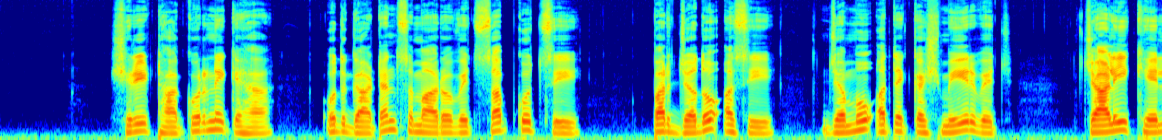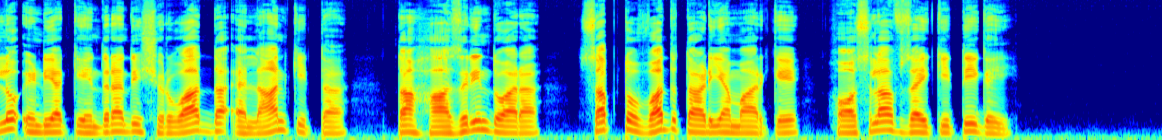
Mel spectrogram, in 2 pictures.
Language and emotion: Punjabi, neutral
